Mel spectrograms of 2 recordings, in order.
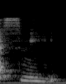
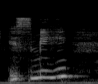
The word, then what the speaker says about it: اسمه: ننطقها ألف عادية، غير من نقولش ما ننطقش الهمزة. نقول وضم الإله اسمه، اسمه، ما نقولش اسمه، نقول اسمه، اسمه، لأن هنا ما عنديش همزة.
